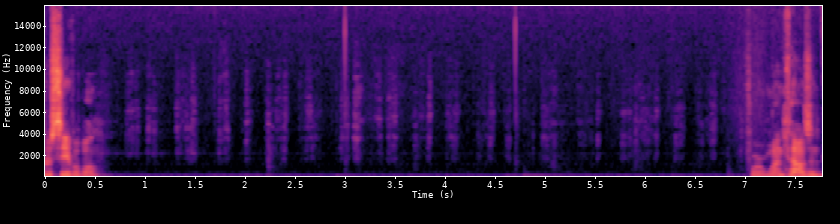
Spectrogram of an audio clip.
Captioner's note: writing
